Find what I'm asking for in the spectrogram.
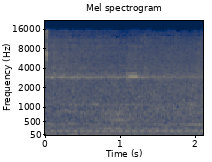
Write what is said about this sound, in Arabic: أقف في قلب واحدة من أكثر مناطق القاهرة جلبة وازدحاما أصوات متضاربة تملأ المكان وصخب ميدان رمسيس يستحوذ على انتباهي ويفقدني صوابي وسط زحمة السير وتدفقها العشوائي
